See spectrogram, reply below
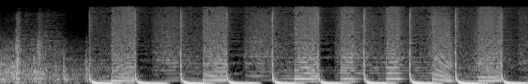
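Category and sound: vehicle, train clattering along rails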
